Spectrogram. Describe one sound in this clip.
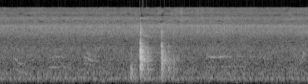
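Metal parts click as hands work on a small two-stroke engine.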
